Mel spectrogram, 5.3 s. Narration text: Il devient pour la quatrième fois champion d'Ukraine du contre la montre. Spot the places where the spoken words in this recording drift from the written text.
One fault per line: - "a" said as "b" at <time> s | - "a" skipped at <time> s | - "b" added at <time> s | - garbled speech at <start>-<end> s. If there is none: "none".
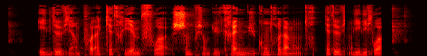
- garbled speech at 4.1-4.8 s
